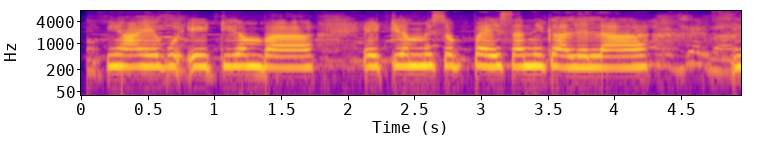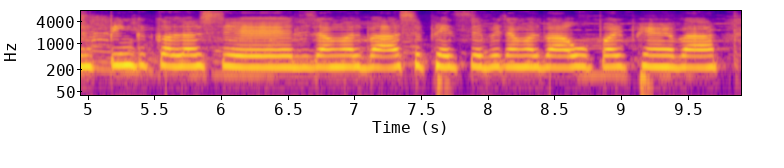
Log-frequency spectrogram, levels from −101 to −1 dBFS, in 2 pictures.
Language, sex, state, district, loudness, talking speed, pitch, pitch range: Hindi, female, Uttar Pradesh, Ghazipur, -13 LUFS, 60 wpm, 245 Hz, 235-250 Hz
